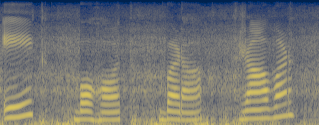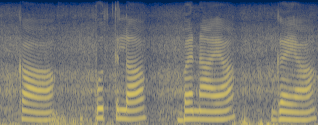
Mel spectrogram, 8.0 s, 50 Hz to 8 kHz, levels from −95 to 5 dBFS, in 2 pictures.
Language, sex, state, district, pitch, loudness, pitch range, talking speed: Hindi, female, Chandigarh, Chandigarh, 195 Hz, -16 LUFS, 185-220 Hz, 70 wpm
